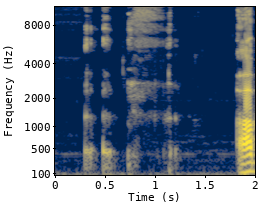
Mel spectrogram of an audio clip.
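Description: A pause in a man's talk, holding only a few faint short clicks and rustles close to the microphone, before his speech starts again near the end.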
